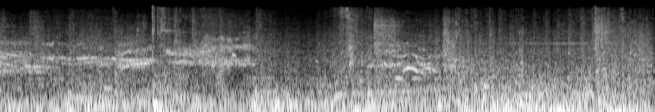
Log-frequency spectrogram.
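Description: A car is wrecked in a film action scene, with tires skidding, loud crashing impacts and a roaring engine, all sustained and loud throughout, while brief speech and dramatic music sit underneath.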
